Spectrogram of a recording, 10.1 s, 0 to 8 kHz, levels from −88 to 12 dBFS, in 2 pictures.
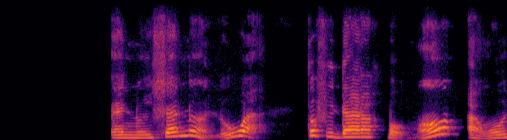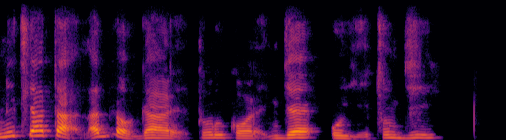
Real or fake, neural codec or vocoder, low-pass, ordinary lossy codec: real; none; 7.2 kHz; Opus, 32 kbps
